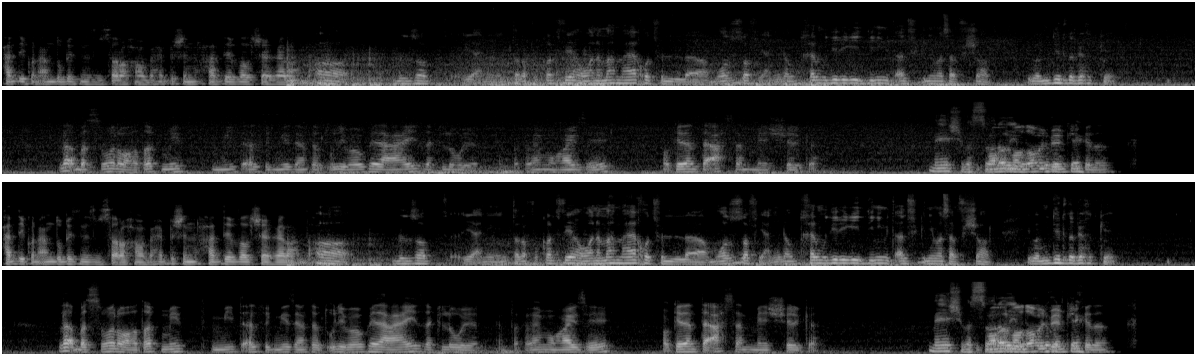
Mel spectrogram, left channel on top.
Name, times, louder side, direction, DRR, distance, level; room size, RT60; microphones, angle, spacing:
voice 1, 0.0-3.3 12.5-13.8 14.0-18.0 18.5-20.1 21.8-23.3, right 3 dB, 85° right, 0.7 m, -32 dB
Thunder / Rain, 2.8-21.9, left 5 dB, 65° left, 0.4 m, -39 dB
voice 2, 3.1-3.5 3.9-4.3 4.6-11.2 21.2-22.7, right 2 dB, 20° right, 0.4 m, -30 dB
5.1 x 2.9 x 2.7 m
head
